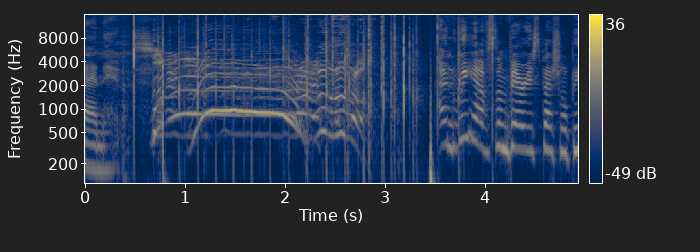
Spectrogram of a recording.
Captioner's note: people cheering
